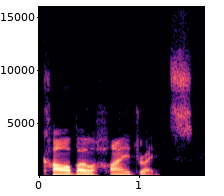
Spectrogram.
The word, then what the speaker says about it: carbohydrates: of syllables in it the middle syllable oh we don't say oh we say uh Kaaba Kaaba and then the other one is many people want to say hidrates but it's not it's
